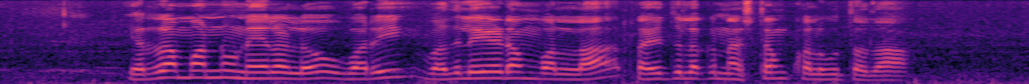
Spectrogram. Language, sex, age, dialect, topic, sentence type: Telugu, female, 31-35, Telangana, agriculture, question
